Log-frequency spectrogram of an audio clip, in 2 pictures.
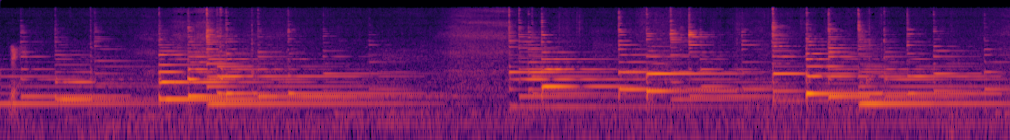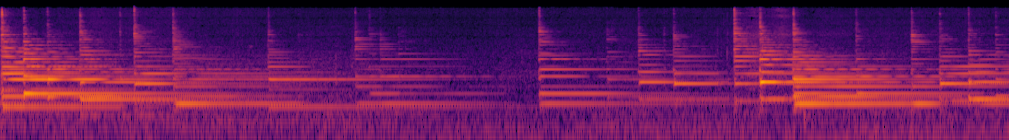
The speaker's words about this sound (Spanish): A ver, la rota, la rota suena así. Venga.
